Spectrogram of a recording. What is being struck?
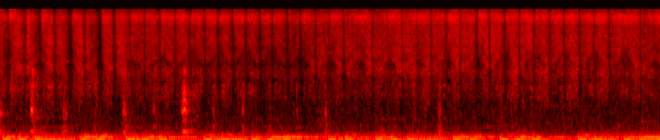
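Synthetic-pile rug scrubbed with a stiff brush.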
